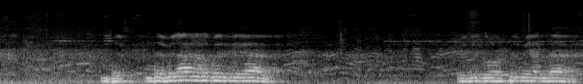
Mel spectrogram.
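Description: A young man speaks forcefully into a microphone over a loudspeaker, with pauses between phrases.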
